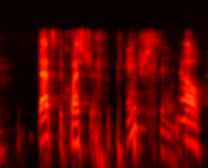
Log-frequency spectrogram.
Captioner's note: laughs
